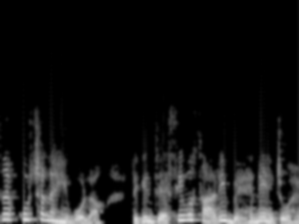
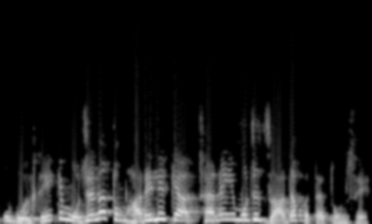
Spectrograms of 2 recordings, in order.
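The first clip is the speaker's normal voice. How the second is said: normal talking voice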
